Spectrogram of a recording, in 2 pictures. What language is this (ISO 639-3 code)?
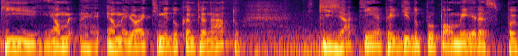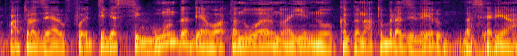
por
